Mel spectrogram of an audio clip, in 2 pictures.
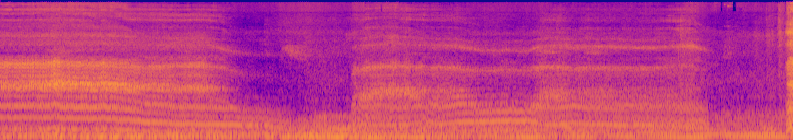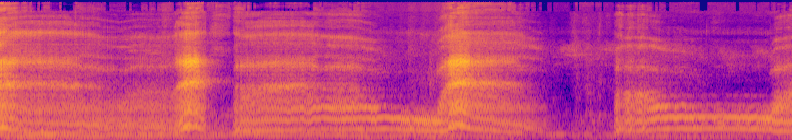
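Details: Mating cats caterwauling: long, wavering, harmonic yowls that slide up and down in pitch, with sharper, rising cries near the middle and end, over a low background rumble.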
